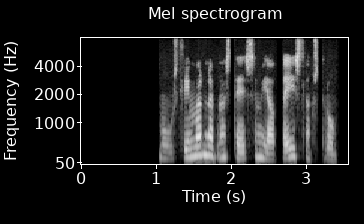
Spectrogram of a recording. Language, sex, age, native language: Icelandic, female, 40-49, Icelandic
